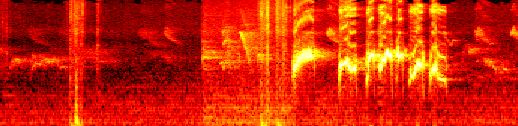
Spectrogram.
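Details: Red-whiskered bulbul morning lure song with a twisting voice, used to push other bulbuls to sing hard. A click and a burst of rustling noise come first, then one quick phrase of bright, rolling chirps.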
